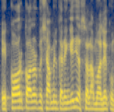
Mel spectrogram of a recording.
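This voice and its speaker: A man's voice: fairly high pitch, fairly even intonation, a bit bright, a little hiss or hum. A man hosting a live call-in TV show, politely greeting callers and repeating their words back to them.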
